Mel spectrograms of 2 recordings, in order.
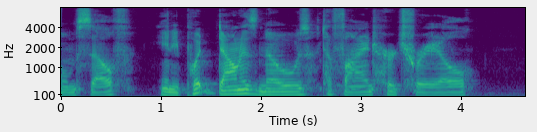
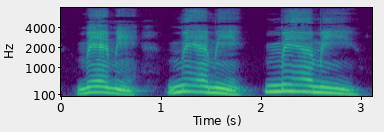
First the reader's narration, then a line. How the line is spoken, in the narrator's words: at the top of his voice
